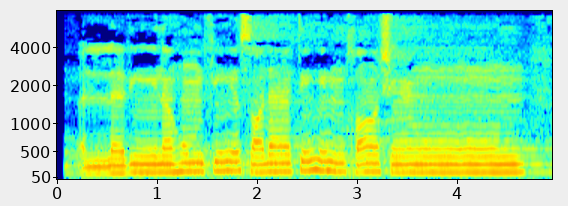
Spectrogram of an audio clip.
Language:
Arabic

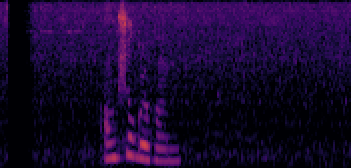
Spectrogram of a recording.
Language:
Bangla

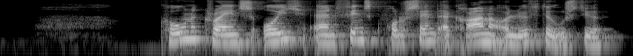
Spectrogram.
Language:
Danish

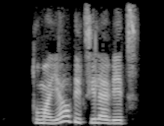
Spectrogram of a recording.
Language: Western Mari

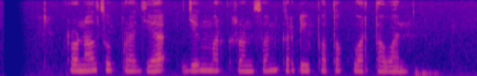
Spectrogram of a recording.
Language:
Sundanese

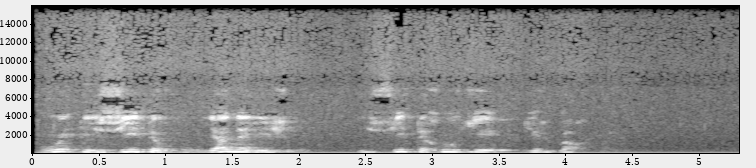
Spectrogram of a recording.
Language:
Abkhazian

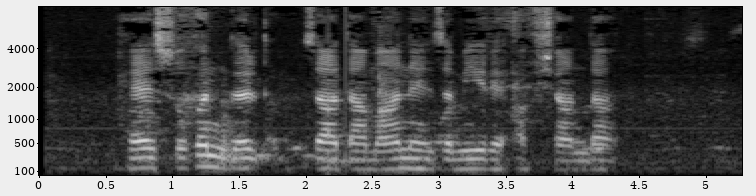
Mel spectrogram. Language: Urdu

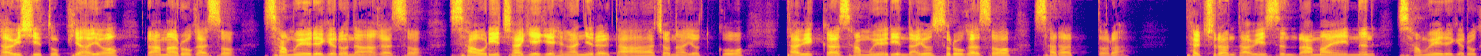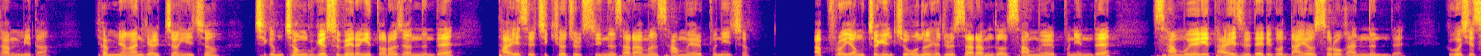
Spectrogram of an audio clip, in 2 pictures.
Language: Korean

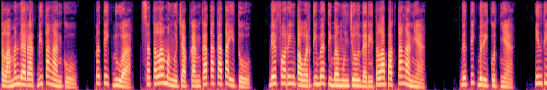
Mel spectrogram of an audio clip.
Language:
Indonesian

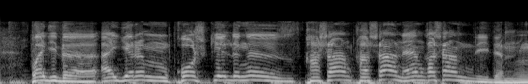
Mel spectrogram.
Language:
Kazakh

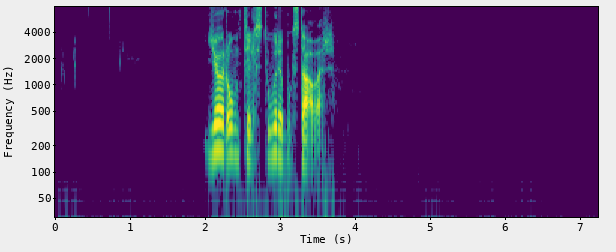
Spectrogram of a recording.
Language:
Norwegian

